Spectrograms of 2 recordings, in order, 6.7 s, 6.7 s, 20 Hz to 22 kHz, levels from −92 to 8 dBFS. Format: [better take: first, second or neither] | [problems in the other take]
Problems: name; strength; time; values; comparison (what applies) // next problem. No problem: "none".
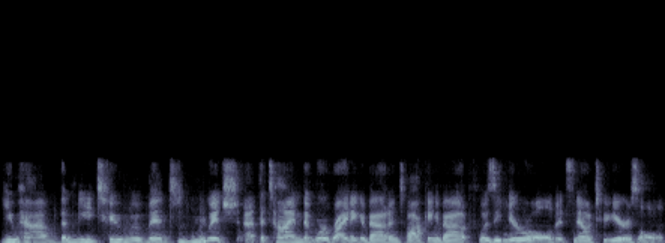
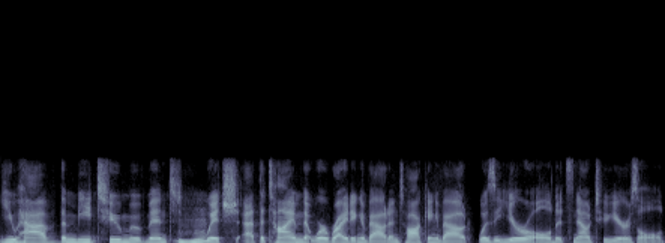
second | noise reduction (neural mask model DeepFilterNet 3)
